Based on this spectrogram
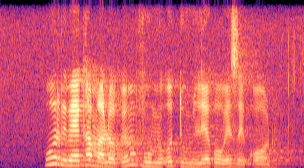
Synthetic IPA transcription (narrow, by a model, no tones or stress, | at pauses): uriɓɛkʰamalɔpʼem̩vumiʔod̥ʱumilɛkʼɔwɛzɛkʼɔːlɔ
